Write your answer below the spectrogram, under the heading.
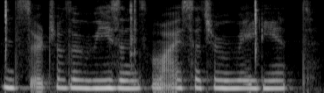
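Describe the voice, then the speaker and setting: An American woman playing a fierce, devoted werewolf huntress consoling her lover in an audio roleplay, solemn and measured, with a breathy voice. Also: on the high side, monotone, dark tone, a little hiss or hum. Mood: sorrowful, consoling. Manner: solemn, measured, poetic delivery.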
